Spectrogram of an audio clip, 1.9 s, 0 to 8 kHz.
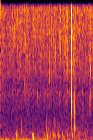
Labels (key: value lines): label: biophony
recorder: SoundTrap 300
